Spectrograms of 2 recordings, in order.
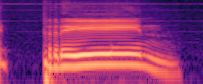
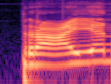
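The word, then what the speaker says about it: train: पर इसे क्या पढ़ेंगे इसे पढ़ेंगे ट्रेन ट्रायन नहीं ट्रेन ठीक है इसी तरह से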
